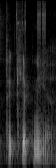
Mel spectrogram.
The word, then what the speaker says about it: tachypnea: A person who has then rapid breathing, tachypnea, we would say that that person has tachypnea, is how that's pronounced.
